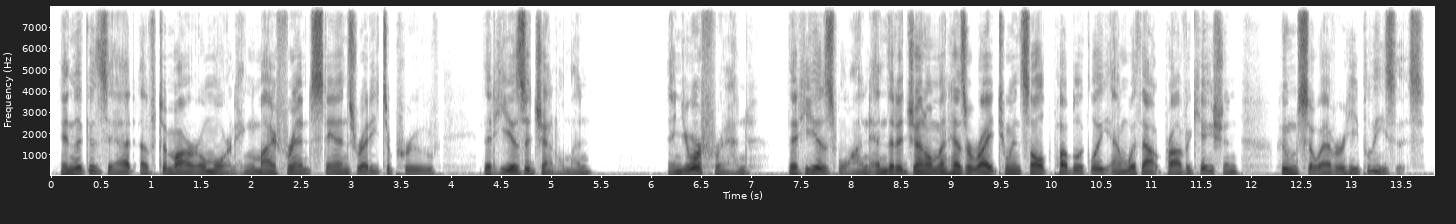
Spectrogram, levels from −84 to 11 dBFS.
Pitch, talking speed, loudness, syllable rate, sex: 125 Hz, 175 wpm, -19 LUFS, 5.3 syllables/s, male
